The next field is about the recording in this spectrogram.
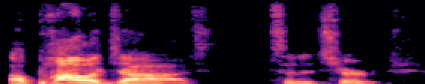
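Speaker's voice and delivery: mock order, punched loudly; retold stern order. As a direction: push out the command, imitating the pastor. Retells pastor ordering a young woman.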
